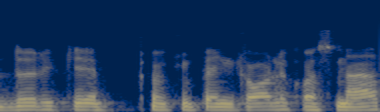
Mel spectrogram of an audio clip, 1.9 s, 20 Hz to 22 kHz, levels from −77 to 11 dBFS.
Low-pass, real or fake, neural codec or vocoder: 7.2 kHz; fake; codec, 16 kHz, 6 kbps, DAC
